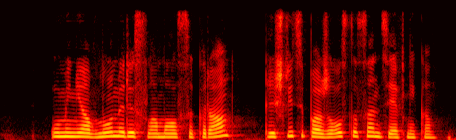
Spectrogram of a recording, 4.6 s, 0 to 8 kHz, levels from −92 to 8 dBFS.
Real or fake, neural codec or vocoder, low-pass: fake; codec, 16 kHz, 2 kbps, FunCodec, trained on LibriTTS, 25 frames a second; 7.2 kHz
